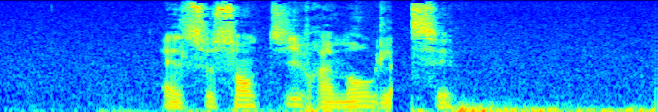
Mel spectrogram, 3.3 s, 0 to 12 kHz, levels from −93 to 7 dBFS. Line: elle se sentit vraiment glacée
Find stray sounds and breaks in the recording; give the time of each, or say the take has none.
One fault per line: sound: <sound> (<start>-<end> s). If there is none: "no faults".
sound: dropout (2.0-2.1 s)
